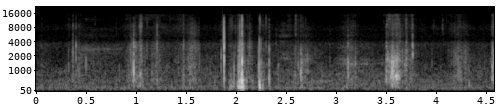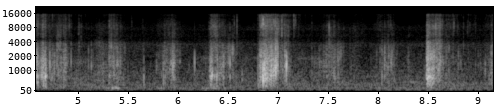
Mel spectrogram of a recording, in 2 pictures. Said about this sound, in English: I hear some animals scurrying out of my way as I engage the crunch of the trail. This is a bit of pea gravel and hard-packed dirt. There's no leaves on here.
